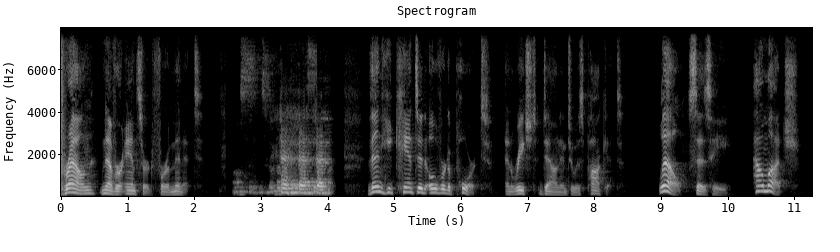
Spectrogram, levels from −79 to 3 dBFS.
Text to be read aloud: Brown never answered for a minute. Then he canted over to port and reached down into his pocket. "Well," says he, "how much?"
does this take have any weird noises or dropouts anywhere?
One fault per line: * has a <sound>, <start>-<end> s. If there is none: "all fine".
* has a laugh, 2.6-4.1 s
